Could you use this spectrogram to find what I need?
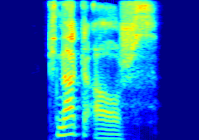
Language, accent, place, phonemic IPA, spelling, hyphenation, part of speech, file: German, Germany, Berlin, /ˈknakˌaʁʃs/, Knackarschs, Knack‧arschs, noun, De-Knackarschs.ogg
- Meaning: genitive singular of Knackarsch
